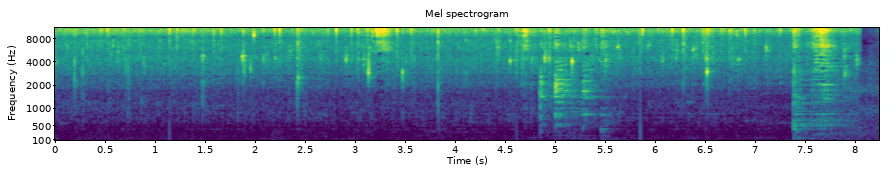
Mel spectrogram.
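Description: Bitter gourds shallow-frying in mustard oil in a metal kadhai on low heat: a steady sizzle with scattered crackles and pops. A louder, brief noise comes near the end.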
